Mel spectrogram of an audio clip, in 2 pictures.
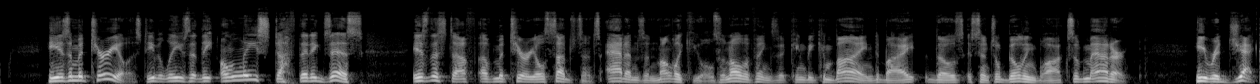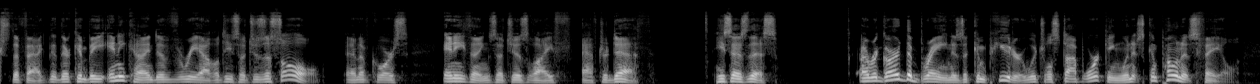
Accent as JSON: {"language": "English", "region": "Florida", "country": "United States", "tie": "born or raised there", "said": "Growing up in Florida, there were few things more exciting than a space launch."}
